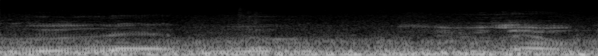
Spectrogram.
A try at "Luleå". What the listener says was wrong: Most people don't say the O in the end. We just say Luleå. Luleå.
